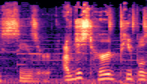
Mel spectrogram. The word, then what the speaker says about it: Cesar: do you say this is it Cesar Ruiz or is it no it's c-e-s-a-r it's definitely Caesar I've just heard people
